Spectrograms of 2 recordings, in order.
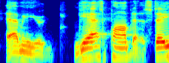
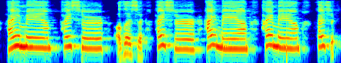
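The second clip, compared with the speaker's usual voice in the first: high, bright-voiced clerk greeting, much higher; imitating shop staff; 12 semitones higher than usual. Store clerk greeting a foreign customer, high and sunny. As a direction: chirp it like a cheerful store clerk. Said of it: "they gonna say".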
